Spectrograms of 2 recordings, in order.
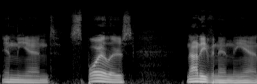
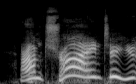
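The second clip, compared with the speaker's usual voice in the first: very high, badly done shrill voice, drawn out, loud; 7 dB louder than usual. Quoting a line yelled in a movie, in a Pee-wee voice. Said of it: "that's a terrible Pee Wee".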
